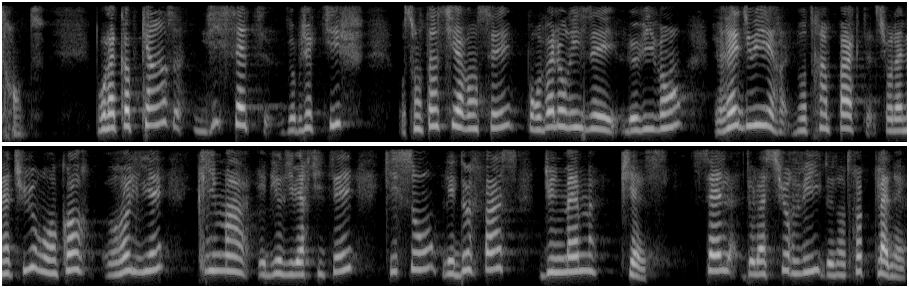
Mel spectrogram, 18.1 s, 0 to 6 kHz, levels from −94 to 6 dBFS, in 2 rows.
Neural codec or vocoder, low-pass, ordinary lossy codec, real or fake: codec, 16 kHz in and 24 kHz out, 2.2 kbps, FireRedTTS-2 codec; 5.4 kHz; none; fake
